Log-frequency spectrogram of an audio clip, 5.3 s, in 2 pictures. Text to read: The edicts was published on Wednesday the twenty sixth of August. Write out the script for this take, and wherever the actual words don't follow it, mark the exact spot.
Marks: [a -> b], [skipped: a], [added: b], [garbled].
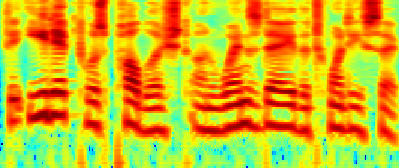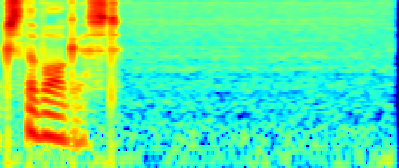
The [edicts -> edict] was published on Wednesday the twenty sixth of August.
